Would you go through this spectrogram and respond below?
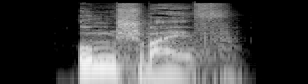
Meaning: circumlocution
- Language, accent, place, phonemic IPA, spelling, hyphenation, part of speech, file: German, Germany, Berlin, /ˈʊmˌʃvaɪ̯f/, Umschweif, Um‧schweif, noun, De-Umschweif.ogg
